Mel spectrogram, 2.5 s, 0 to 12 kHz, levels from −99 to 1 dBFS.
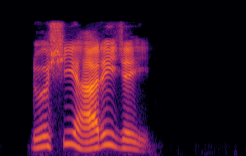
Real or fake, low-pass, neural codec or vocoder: fake; 7.2 kHz; codec, 16 kHz, 4.8 kbps, FACodec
